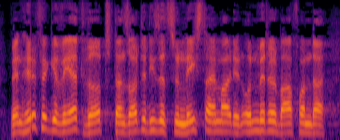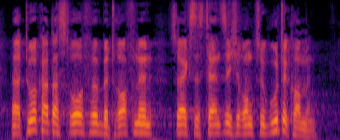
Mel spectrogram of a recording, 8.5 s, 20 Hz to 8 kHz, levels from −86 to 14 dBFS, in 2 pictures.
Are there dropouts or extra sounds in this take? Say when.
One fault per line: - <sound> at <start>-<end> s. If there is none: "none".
none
